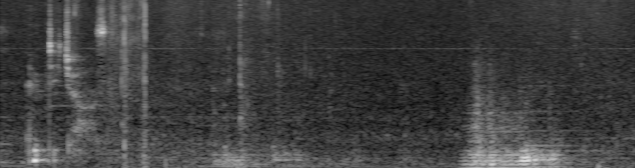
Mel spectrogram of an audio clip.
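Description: A fabric-panelled kitchen cupboard door being pushed shut by hand, heard as about a second of rustling noise near the end, after some quiet whispering and small clicks.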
